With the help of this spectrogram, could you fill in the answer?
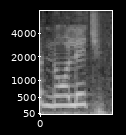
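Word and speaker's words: knowledge: जैसे आपने देखा होगा नॉलेज। अब नॉलेज में क्या है, के जो है साइलेंट है।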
